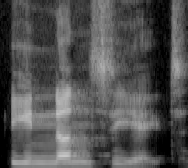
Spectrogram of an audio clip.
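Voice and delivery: very slow, syllable-by-syllable articulation; enunciated. Shown as a demonstration. Teacher reminding trainee what was said before, slow and enunciated. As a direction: stretch the word, every sound crisp. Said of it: "remember what I said before".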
